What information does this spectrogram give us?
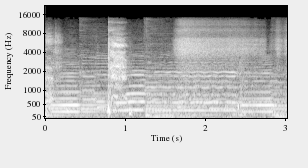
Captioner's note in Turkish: Öksürme sesi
